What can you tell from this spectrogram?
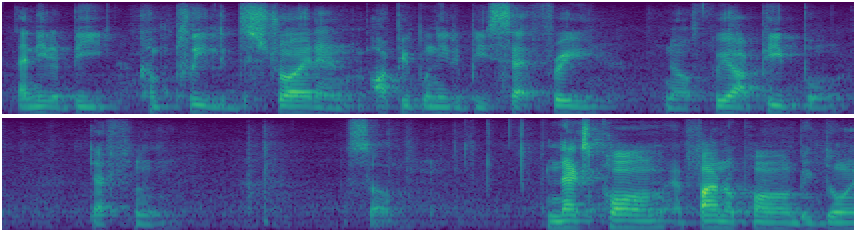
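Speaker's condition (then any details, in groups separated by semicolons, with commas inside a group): No condition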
